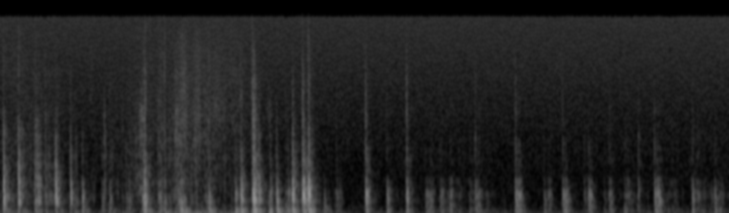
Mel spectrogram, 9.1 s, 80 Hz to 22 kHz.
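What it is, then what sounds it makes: Guitar hard case. Fingertips tap and knock on the upper lid of a large, hollow guitar hard case covered in black leatherette and vinyl stickers. Quick, irregular knocks give short, dull, hollow thumps with a low resonance around 125 Hz and almost no ring. The knocks swell into a louder, denser flurry in the middle before settling back to lighter taps.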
